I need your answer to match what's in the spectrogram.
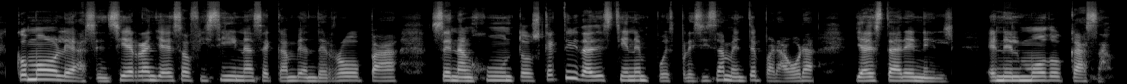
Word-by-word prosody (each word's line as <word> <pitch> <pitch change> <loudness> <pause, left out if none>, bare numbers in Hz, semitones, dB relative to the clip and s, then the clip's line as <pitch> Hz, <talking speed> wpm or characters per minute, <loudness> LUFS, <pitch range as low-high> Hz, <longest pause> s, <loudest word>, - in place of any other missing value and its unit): ¿Cómo 225 0 +4
le 190 -3 0
hacen? 150 -1 -1
¿Cierran 200 +2 +4
ya 185 - 0
esa 185 +1 +2
oficina, 185 +1 +2
se 175 -2 +1
cambian 165 -1 -5
de 155 -1 -6
ropa, 175 -1 -4 0.3
cenan 175 -3 +4
juntos? 185 -1 -3
¿Qué 220 - -4
actividades 215 -6 +1
tienen, 190 0 -1
pues, 165 0 -10
precisamente 175 +4 -2
para 160 -5 -9
ahora 165 +4 -4 0.4
ya 175 -1 +3
estar 175 0 +4
en 170 -2 +1
el 145 -2 -7 0.4
en 180 +1 +1
el 185 0 +2
modo 185 0 0
casa? 160 -4 0
180 Hz, 150 wpm, -26 LUFS, 165-190 Hz, 0.4 s, Cómo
